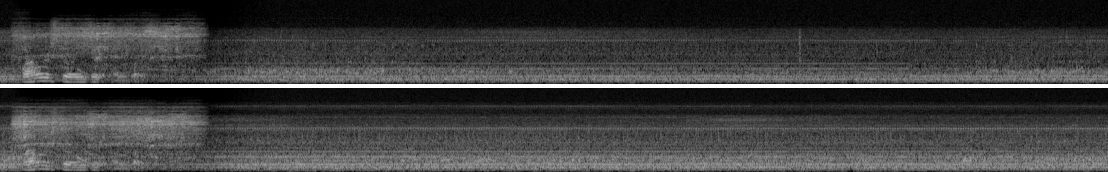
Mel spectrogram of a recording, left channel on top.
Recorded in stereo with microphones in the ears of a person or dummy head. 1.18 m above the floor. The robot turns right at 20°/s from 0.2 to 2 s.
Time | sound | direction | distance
0.2 | a man speaking | 35° left (ahead or behind) | 1.0 m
